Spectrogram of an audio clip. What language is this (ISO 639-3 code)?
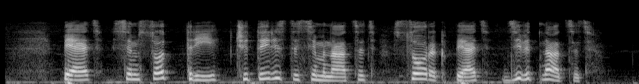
rus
